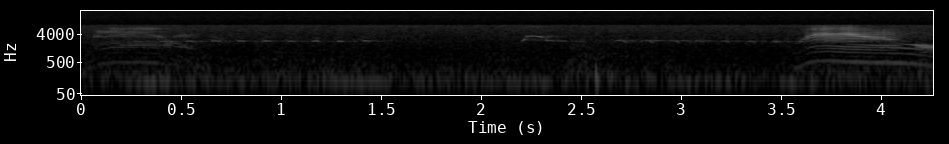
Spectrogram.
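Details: Kitten meeting a big cat indoors: a short falling meow at the start, a long thin whistle-like tone through the middle, then a louder rising-falling meow at the end over a low hum.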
